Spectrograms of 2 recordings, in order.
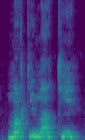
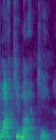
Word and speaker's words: Makemake: the other D planets Maki Maki it's spelled m a k e m a k e but I like to call it Maki Maki so do you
